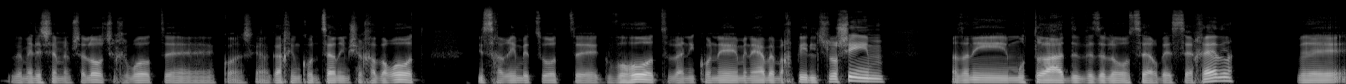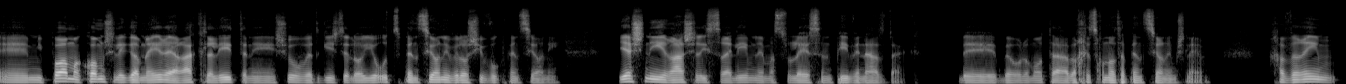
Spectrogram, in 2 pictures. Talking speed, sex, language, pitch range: 125 wpm, male, Hebrew, 95-105 Hz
